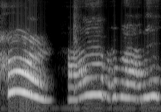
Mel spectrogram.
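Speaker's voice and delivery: very high-pitched puppet voice. Discussing voices for their characters, one player shows how Griff should talk: Elmo voice. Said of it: "Why do I sound like Elmo?".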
